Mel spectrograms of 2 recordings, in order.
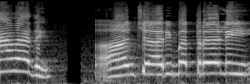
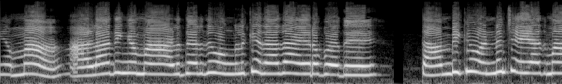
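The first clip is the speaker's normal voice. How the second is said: ordinary delivery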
